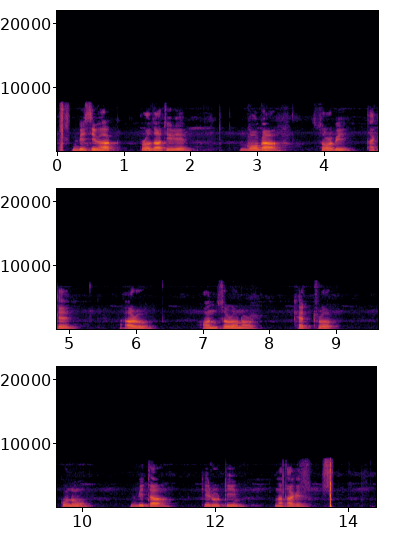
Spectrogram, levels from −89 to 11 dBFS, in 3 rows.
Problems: background sounds at intervals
